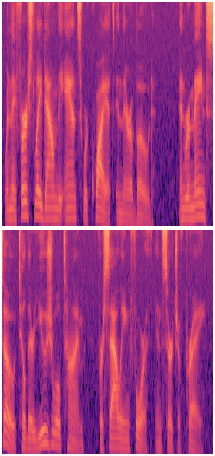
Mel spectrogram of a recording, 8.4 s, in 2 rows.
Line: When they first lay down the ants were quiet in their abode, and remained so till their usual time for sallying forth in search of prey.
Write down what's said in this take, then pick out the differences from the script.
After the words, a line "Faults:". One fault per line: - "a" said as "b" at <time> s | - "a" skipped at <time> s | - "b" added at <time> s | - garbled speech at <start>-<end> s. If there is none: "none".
When they first lay down the ants were quiet in their abode, and remained so till their usual time for sallying forth in search of prey.
Faults:
none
